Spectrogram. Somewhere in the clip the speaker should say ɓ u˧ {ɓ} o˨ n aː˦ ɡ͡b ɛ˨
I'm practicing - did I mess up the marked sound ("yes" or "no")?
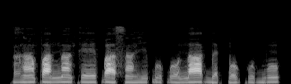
no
